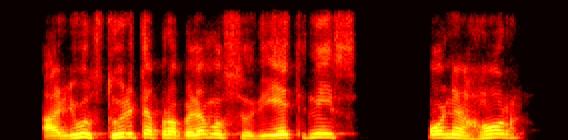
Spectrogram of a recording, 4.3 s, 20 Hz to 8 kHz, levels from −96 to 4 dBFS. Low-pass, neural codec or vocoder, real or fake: 7.2 kHz; codec, 24 kHz, 6 kbps, HILCodec; fake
